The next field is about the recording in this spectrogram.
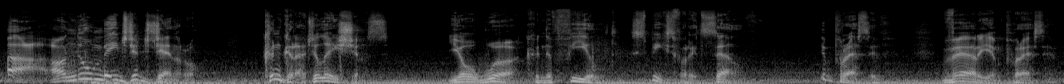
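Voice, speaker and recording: An actor playing an ambitious young dynasty leader who speaks in a measured, grandiose way. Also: male voice, on the low side, wildly swooping pitch, vocal fry, noisy background, heavily acted. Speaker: faction leader. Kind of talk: game cutscene acting.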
